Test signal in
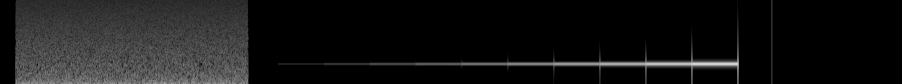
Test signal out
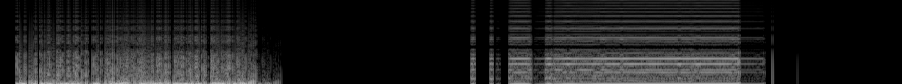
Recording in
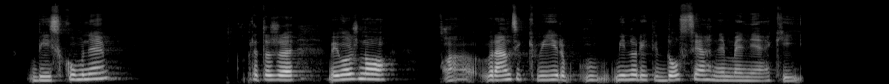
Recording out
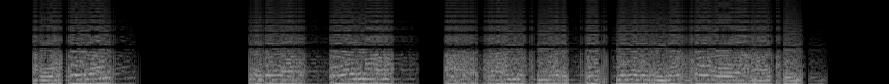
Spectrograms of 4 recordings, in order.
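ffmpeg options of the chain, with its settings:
-filter_complex "[0:a]lowpass=5100,bandreject=f=60:t=h:w=6,bandreject=f=120:t=h:w=6,bandreject=f=180:t=h:w=6,bandreject=f=240:t=h:w=6,bandreject=f=300:t=h:w=6,bandreject=f=360:t=h:w=6,aphaser=in_gain=1:out_gain=1:delay=2.5:decay=0.63:speed=0.77:type=sinusoidal,areverse,acompressor=threshold=0.0562:ratio=8:attack=0.12:release=57:knee=1:detection=peak,areverse,lowshelf=f=120:t=q:w=1.5:g=8.5,asplit=2[s0][s1];[s1]aeval=exprs='0.0447*(abs(mod(val(0)/0.0447+3,4)-2)-1)':c=same,volume=0.398[s2];[s0][s2]amix=inputs=2:normalize=0,acrusher=samples=20:mix=1:aa=0.000001,aeval=exprs='0.158*(cos(1*acos(clip(val(0)/0.158,-1,1)))-cos(1*PI/2))+0.0631*(cos(3*acos(clip(val(0)/0.158,-1,1)))-cos(3*PI/2))+0.0398*(cos(5*acos(clip(val(0)/0.158,-1,1)))-cos(5*PI/2))+0.0141*(cos(6*acos(clip(val(0)/0.158,-1,1)))-cos(6*PI/2))':c=same,acrusher=bits=4:mix=0:aa=0.000001,asplit=2[s3][s4];[s4]adelay=16,volume=0.708[s5];[s3][s5]amix=inputs=2:normalize=0,aecho=1:1:251:0.168"

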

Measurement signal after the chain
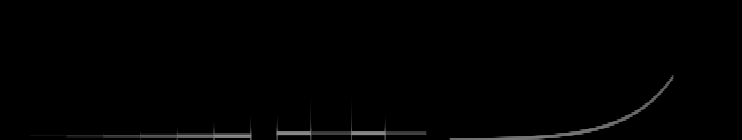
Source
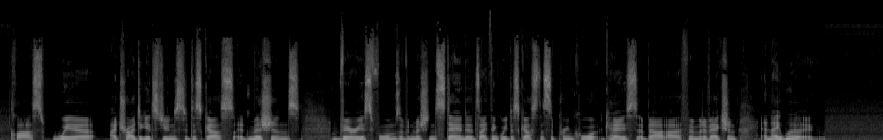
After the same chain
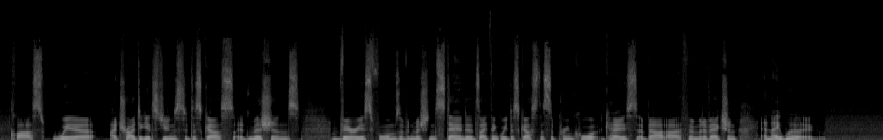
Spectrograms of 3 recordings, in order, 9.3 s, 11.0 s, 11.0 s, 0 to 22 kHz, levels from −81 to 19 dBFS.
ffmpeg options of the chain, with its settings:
-af "highshelf=f=4100:g=-10.5"

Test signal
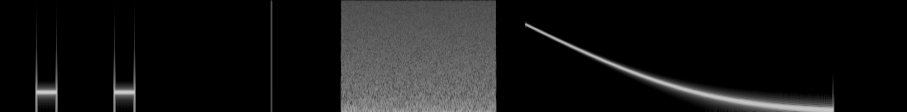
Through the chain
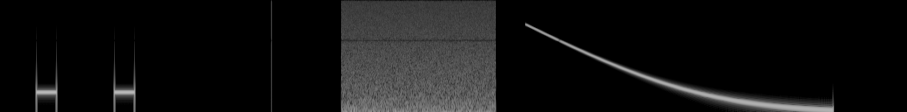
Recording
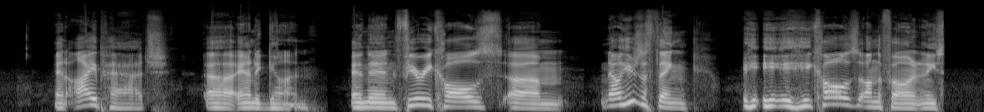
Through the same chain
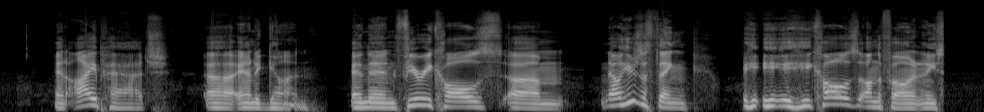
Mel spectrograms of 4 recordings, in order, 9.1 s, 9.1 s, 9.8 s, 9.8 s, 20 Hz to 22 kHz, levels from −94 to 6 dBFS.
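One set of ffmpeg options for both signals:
-af "bandreject=f=5800:w=14,volume=0.398"

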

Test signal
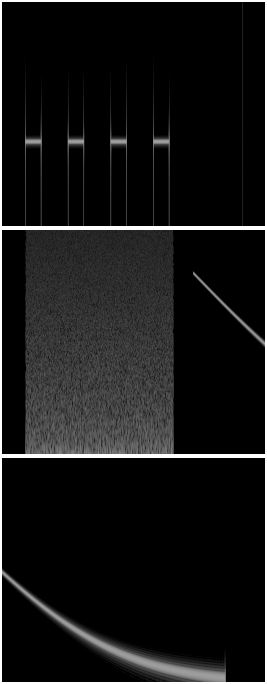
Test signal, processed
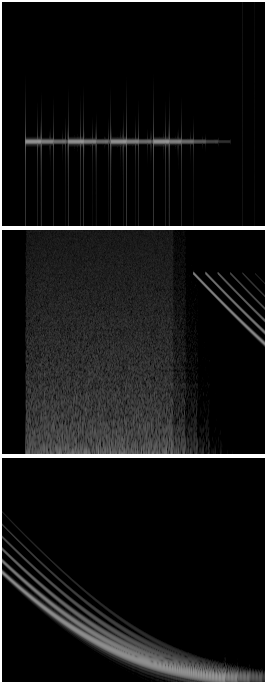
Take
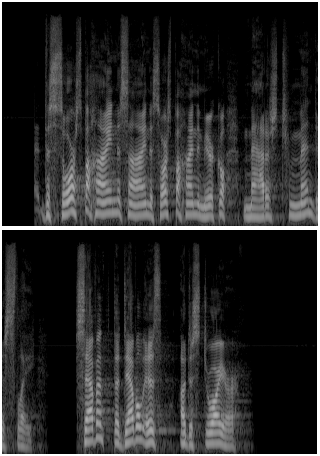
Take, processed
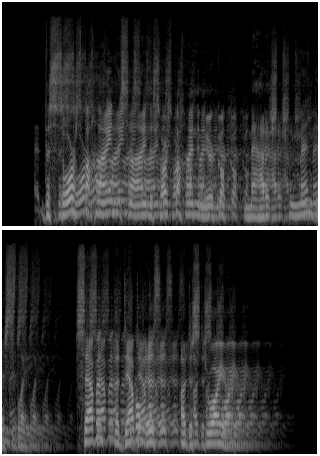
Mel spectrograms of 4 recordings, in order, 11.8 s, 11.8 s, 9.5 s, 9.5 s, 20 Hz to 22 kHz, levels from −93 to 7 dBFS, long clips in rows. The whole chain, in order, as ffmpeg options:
-af "aecho=1:1:184|368|552|736|920:0.473|0.189|0.0757|0.0303|0.0121,volume=0.501"

